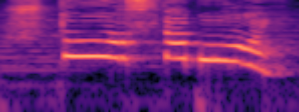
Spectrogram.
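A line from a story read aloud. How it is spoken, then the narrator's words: Frightened shout. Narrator (Russian): крикнула испуганная березка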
